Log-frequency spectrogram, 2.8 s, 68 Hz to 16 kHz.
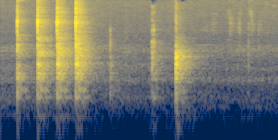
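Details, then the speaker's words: Seiko 6119 watch from a botched earlier repair: light, dull clicky taps on the crystal, lacking the sharp ring of glass, showing a plastic crystal was fitted instead of the correct glass one. "Hear that? That's plastic. So what this idiot has done is, instead of getting the correct glass crystal, they've stuck a plastic one in there."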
